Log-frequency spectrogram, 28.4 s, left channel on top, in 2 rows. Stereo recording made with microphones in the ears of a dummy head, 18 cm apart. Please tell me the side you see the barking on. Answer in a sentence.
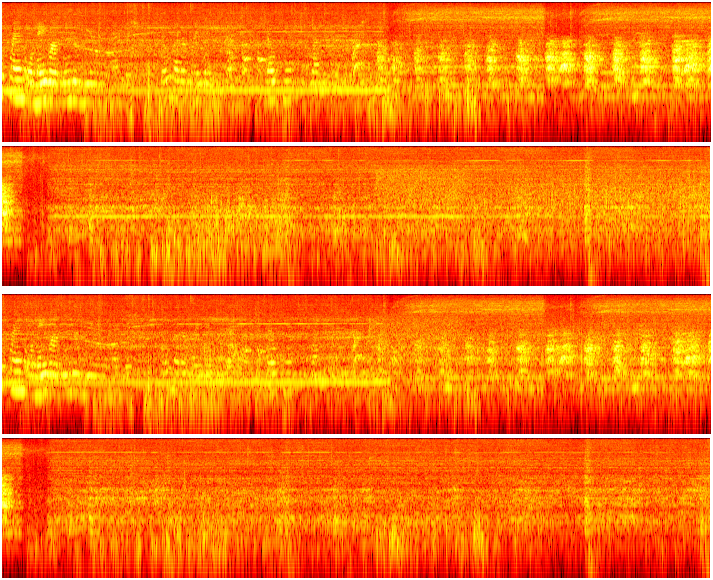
In this clip you hear the barking on the left.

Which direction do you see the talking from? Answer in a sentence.
You can hear the talking on the left.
